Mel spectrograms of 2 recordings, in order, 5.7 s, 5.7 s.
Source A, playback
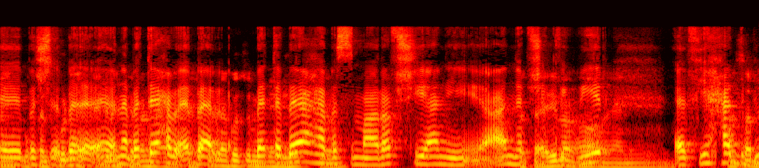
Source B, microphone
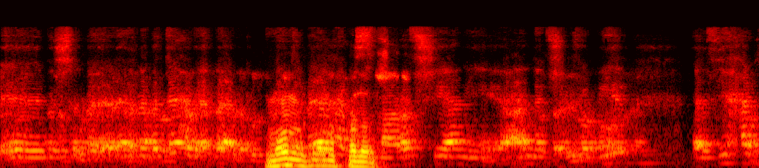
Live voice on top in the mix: Yes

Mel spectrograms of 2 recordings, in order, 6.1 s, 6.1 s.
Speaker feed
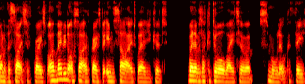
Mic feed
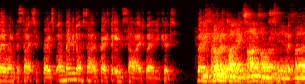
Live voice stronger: Yes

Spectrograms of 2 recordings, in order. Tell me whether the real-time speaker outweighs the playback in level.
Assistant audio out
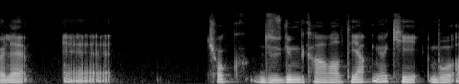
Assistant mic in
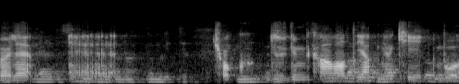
No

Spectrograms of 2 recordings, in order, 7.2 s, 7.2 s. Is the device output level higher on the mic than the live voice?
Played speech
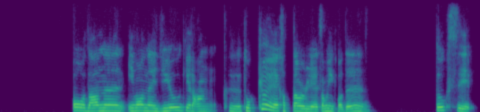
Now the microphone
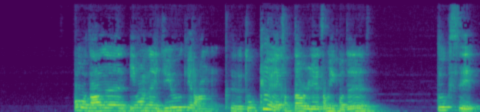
Yes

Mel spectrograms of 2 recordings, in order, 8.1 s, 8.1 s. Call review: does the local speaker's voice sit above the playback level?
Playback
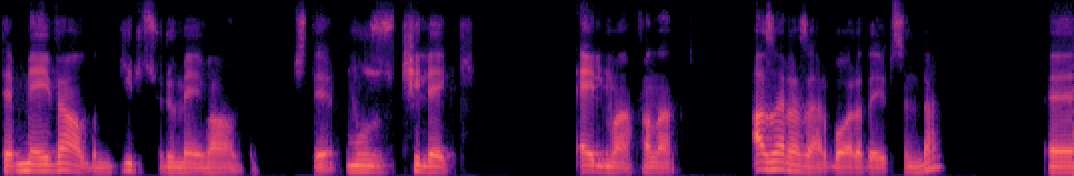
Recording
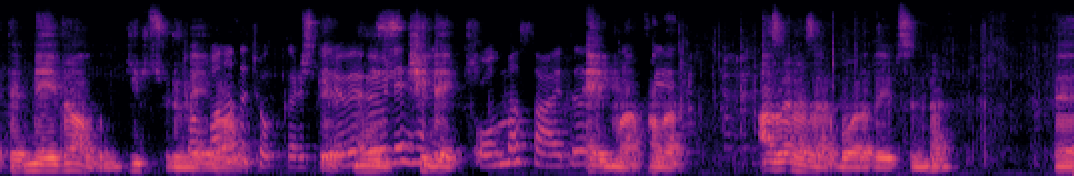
No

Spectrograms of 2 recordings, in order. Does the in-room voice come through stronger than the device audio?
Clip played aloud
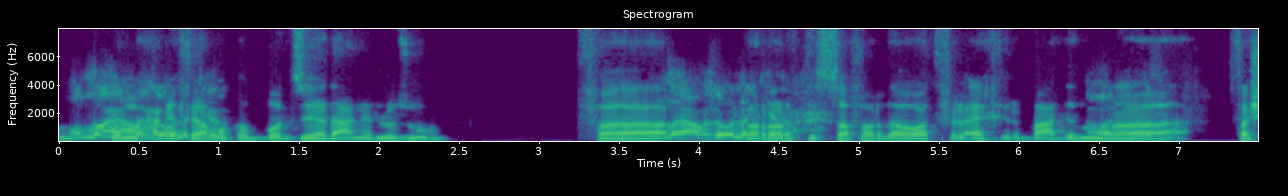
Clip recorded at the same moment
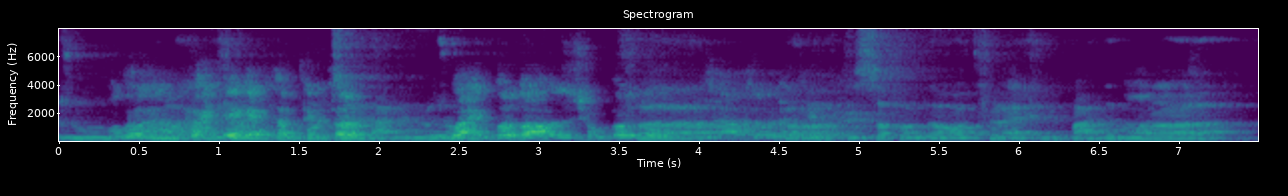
Yes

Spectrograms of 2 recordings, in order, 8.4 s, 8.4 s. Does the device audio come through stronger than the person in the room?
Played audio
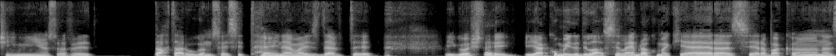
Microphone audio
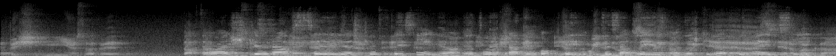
No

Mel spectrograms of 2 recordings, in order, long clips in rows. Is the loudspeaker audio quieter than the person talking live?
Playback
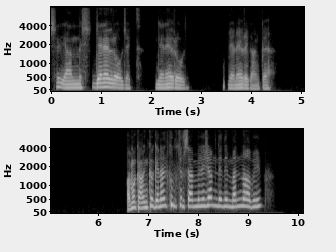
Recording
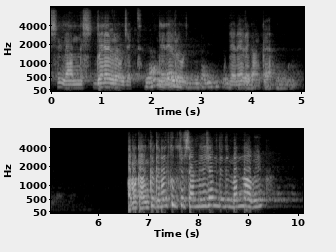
No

